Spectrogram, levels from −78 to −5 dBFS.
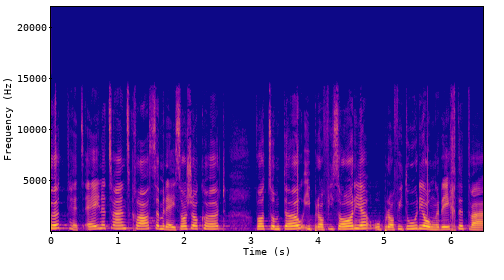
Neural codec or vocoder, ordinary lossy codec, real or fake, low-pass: none; none; real; 14.4 kHz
